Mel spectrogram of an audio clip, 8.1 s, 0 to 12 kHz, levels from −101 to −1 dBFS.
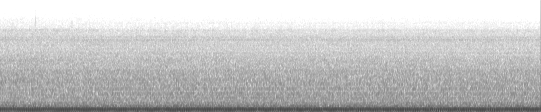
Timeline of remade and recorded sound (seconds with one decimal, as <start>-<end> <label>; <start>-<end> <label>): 0.0-3.5 recorded; 3.5-7.5 remade; 7.5-8.1 recorded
